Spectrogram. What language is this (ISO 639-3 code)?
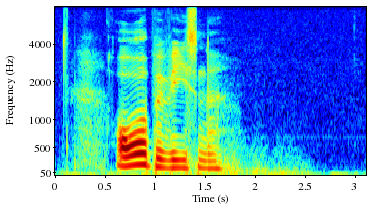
dan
